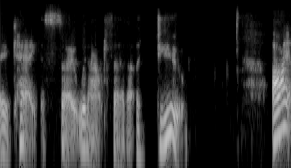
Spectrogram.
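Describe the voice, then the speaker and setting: The woman is recorded with a dry, close sound that has no echo. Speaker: marketing trainer. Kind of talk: live webinar training. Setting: live online session. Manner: chatty, with fillers.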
